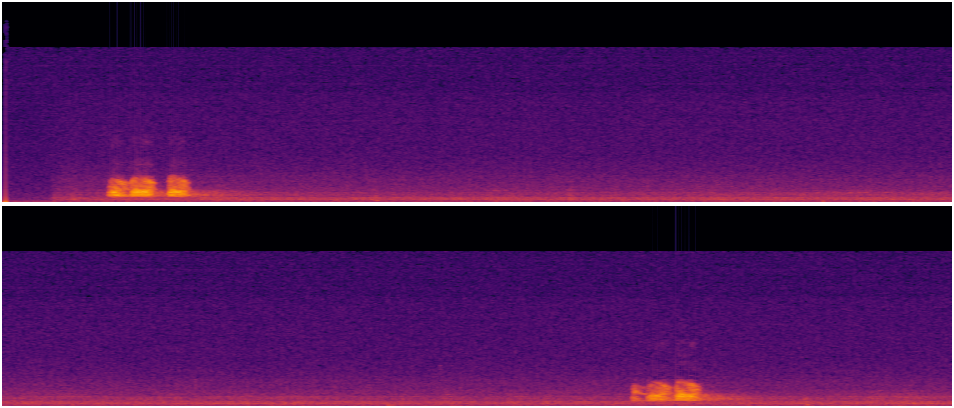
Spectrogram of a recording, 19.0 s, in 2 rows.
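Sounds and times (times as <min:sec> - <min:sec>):
fox giving a harsh hoarse call: 0:01.0 - 0:02.7, 0:15.8 - 0:17.4.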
